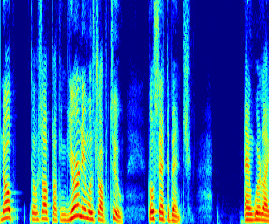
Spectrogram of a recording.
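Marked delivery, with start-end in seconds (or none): none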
